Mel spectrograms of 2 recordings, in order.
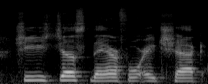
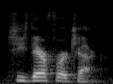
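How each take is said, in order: First: Slow, leaning on just; stress on just. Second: Said in the usual way. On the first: Real, not acted. Dismissing the fighter, stressing just. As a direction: drag out She's just there for a check. Restates check line slowly.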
